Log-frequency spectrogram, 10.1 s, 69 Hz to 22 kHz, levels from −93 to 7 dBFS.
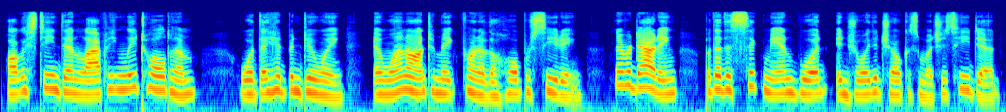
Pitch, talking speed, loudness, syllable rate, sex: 190 Hz, 215 wpm, -21 LUFS, 5.5 syllables/s, female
